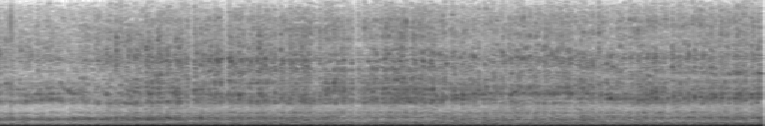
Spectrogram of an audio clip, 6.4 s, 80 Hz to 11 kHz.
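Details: C6 Corvette V8 idling after all injectors were replaced (one stuck open, fuel in the oil) and an oil change; before this it cranked but would not start. A deep, steady, even rumble with no knocks, ticks or misses; a normal idle.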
